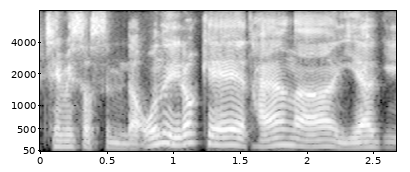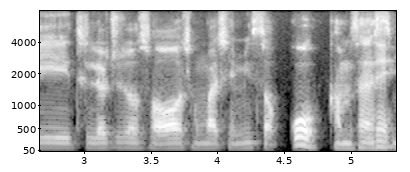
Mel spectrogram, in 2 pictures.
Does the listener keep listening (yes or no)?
no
